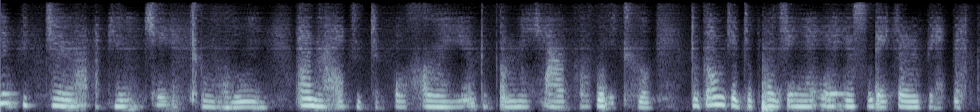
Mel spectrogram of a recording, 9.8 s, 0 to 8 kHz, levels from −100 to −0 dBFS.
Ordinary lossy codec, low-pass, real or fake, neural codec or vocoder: none; 7.2 kHz; fake; codec, 44.1 kHz, 0.9 kbps, DAC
